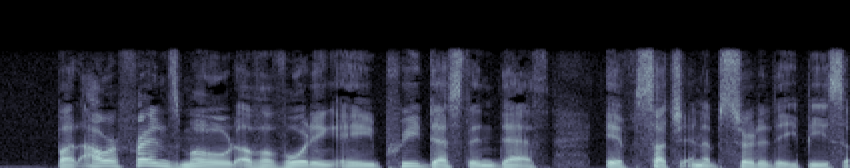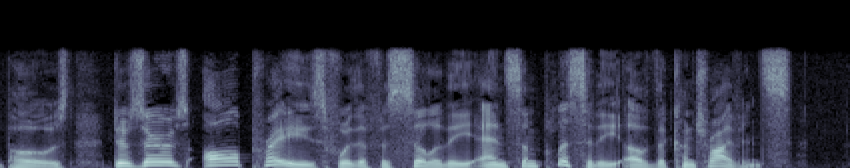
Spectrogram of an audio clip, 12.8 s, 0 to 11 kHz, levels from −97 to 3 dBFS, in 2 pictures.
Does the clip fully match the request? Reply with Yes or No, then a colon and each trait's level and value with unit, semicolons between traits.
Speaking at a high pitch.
No: low, 125 Hz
